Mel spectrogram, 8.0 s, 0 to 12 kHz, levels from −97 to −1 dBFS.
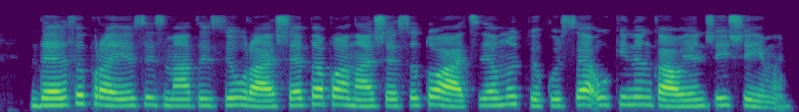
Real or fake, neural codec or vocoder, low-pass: real; none; 7.2 kHz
